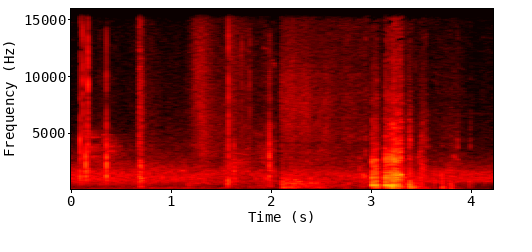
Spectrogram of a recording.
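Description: Scattered light knocks and scrapes over a faint background, with a louder cluster of them about three seconds in.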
